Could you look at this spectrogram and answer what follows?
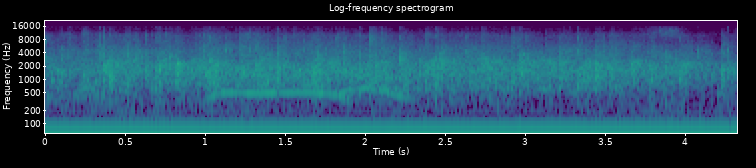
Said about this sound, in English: This is a good time to clap.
